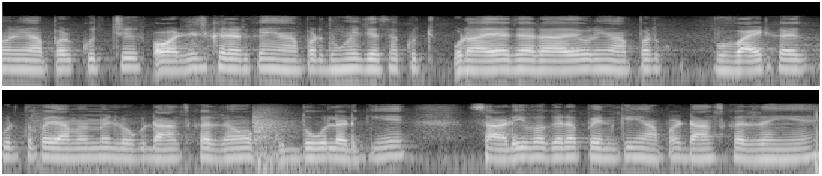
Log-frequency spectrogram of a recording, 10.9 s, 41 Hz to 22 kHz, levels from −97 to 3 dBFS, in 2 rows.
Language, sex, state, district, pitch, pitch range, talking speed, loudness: Hindi, male, Bihar, Jahanabad, 145 Hz, 135-150 Hz, 230 wpm, -16 LUFS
